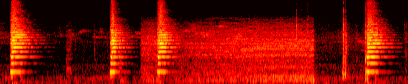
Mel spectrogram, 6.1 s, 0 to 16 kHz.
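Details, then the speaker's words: 2013 Nissan Grand Livina after replacing the horn spiral cable (horn button on steering wheel previously dead, fuse and relay OK): several short, clear, bright horn toots cutting off cleanly; horn now normal and strong. "Oke sekarang kita akan tes mudah-mudahan tidak ada indikator kita cek klaksonnya"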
